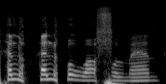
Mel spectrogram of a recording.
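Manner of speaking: loud, laughing hello; excited greeting. Real, not acted. Streamer greets Waffle Man in chat, loud and laughing. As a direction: greet him with a big laugh.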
